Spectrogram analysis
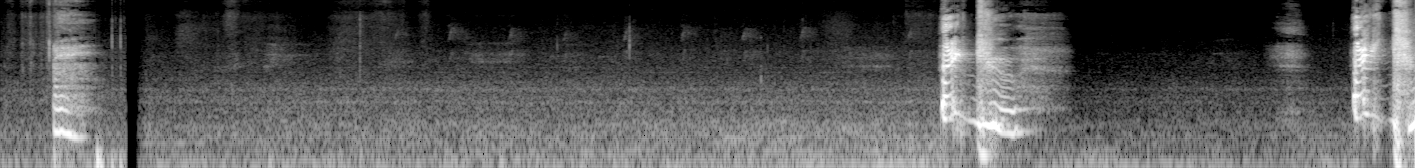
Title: loud harsh dust sneezes (f)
